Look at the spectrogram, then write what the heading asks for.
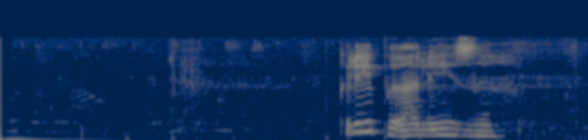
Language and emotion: Russian, sad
